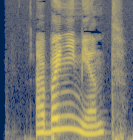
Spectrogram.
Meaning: subscription, season ticket, membership (such as to a gym)
- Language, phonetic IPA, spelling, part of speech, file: Russian, [ɐbənʲɪˈmʲent], абонемент, noun, Ru-абонемент.ogg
